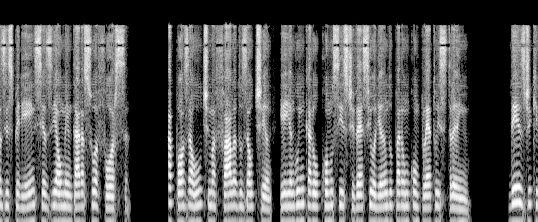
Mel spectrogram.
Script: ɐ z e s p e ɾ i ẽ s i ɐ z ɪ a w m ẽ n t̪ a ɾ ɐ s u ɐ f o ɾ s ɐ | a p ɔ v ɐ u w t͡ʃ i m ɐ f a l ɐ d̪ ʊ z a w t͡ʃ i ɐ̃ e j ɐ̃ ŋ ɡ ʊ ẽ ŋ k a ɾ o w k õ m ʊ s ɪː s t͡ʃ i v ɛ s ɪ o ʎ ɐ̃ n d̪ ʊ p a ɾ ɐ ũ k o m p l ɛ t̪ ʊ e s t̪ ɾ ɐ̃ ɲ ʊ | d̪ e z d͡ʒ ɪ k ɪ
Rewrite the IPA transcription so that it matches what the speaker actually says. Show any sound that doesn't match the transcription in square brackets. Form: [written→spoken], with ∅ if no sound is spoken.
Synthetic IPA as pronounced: ɐ z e s p e ɾ i ẽ s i ɐ z ɪ a w m ẽ n t̪ a ɾ ɐ s u ɐ f o ɾ s ɐ | a p ɔ [v→z] ɐ u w t͡ʃ i m ɐ f a l ɐ d̪ ʊ z a w t͡ʃ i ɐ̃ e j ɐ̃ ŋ ɡ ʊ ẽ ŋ k a ɾ o w k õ m ʊ s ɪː s t͡ʃ i v ɛ s ɪ o ʎ ɐ̃ n d̪ ʊ p a ɾ ɐ ũ k [o→õ] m p l ɛ t̪ ʊ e s t̪ ɾ ɐ̃ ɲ ʊ | d̪ e z d͡ʒ ɪ k ɪ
